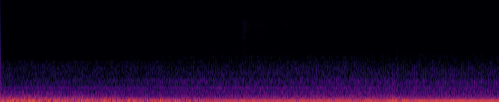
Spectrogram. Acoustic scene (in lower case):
car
